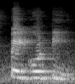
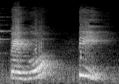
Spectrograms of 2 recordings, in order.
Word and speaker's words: Peggotty: Students concentrate on my pronunciation, it's Pegoti, okay? Pegoti. Pegoti कौन होता है, servant of David Copperfield's mother, okay?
